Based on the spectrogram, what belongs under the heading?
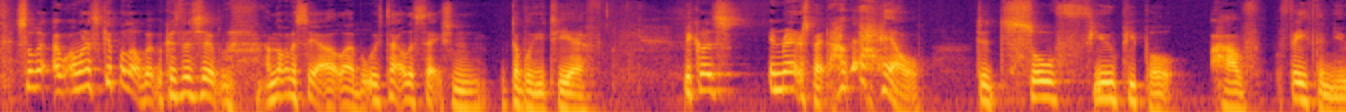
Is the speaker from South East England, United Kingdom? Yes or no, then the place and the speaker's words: no; Scot, Scotland, United Kingdom; as a Scot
